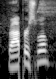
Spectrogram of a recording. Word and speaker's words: Rapperswil: Rapperswil? Rapperswil.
